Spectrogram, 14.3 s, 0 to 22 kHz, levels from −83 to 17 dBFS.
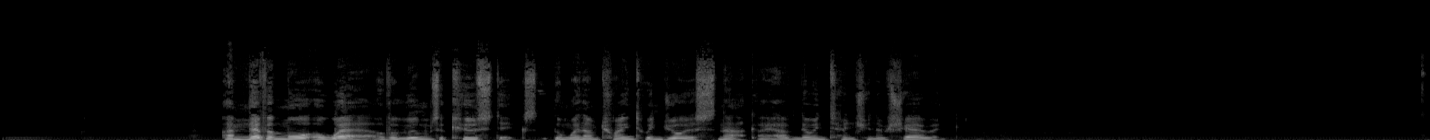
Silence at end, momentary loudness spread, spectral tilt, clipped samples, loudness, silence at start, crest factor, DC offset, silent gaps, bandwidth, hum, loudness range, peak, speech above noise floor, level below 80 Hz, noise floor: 4.85 s; 16 LU; -5.5 dB/octave; under 0.1%; -32 LUFS; 2.25 s; 22 dB; under 0.1%; none; 14.5 kHz; none; 13 LU; -12 dBFS; 44 dB; -70 dBFS; -76 dBFS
